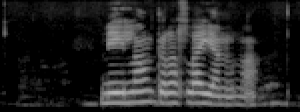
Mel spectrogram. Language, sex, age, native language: Icelandic, male, 10, Icelandic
